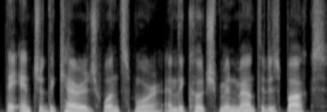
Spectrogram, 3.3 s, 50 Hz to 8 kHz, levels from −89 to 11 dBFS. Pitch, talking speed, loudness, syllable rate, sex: 125 Hz, 220 wpm, -20 LUFS, 5.8 syllables/s, male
